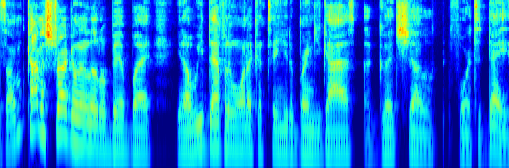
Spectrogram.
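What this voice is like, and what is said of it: Slightly unwell-sounding voice. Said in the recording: “y'all can probably still hear it in my voice a little bit”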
